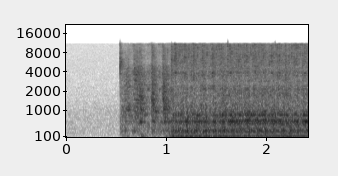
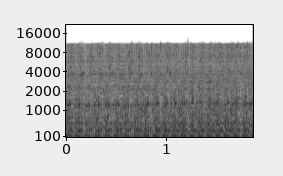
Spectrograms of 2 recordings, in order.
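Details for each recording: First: Yamaha XJ900S Diversion motorcycle first start after restoration; fast idle with sharp rapid puffing tick on each firing and smoke, exhaust blowing at a front header joint, gasket slipped or needing more tightening suspected. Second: Yamaha XJ900S Diversion motorcycle after straightening a dented exhaust header flange that wasn't sealing: even quick exhaust pulses at steady idle, no misses, ticks or blowing, running healthy.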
